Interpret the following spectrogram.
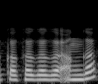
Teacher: उच्चारण स्थान क्या है, कंठ है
